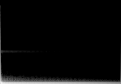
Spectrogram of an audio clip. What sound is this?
The Korg ER-1 is a virtual analog drum synthesizer + 16 step drum sequencer.
bassdrum, drum, er-1, korg, singlehit, va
